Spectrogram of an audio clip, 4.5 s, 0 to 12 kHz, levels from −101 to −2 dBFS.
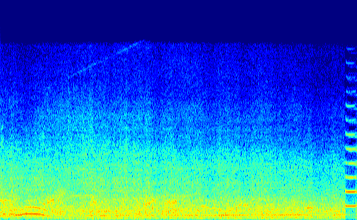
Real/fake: real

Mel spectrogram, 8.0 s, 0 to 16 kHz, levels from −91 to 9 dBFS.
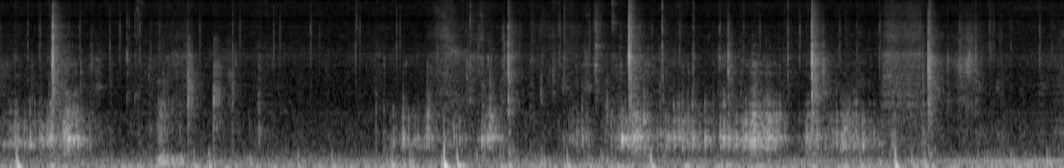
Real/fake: fake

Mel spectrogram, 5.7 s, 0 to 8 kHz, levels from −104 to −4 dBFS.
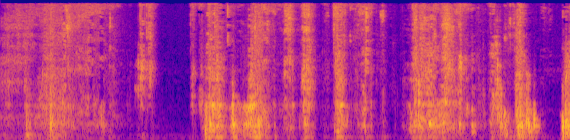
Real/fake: real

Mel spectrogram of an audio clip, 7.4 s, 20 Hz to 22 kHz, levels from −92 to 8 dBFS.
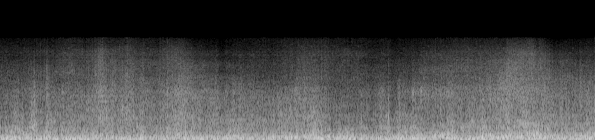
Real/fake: fake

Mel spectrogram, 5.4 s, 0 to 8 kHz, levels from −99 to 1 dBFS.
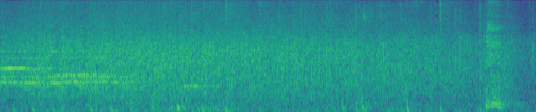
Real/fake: real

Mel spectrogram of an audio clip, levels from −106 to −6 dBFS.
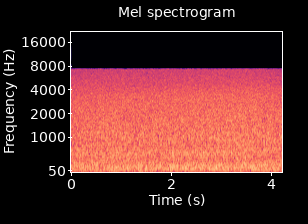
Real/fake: real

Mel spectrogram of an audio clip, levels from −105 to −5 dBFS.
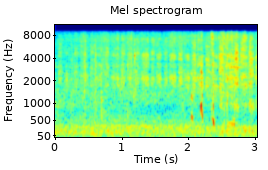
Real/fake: real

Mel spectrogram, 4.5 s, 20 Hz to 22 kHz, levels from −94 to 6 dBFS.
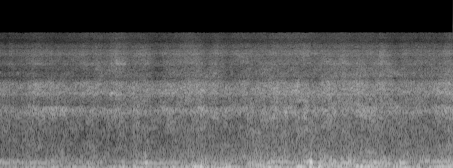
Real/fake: fake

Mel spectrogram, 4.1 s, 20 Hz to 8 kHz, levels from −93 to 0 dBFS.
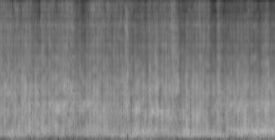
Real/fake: fake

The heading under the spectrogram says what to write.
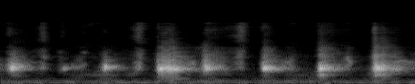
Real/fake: fake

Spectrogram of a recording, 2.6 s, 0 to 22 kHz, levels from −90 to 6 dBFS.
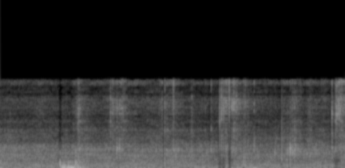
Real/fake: fake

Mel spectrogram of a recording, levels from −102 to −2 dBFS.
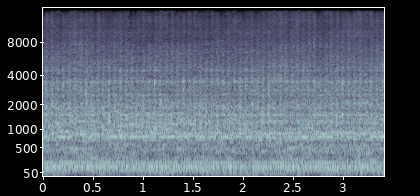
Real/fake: fake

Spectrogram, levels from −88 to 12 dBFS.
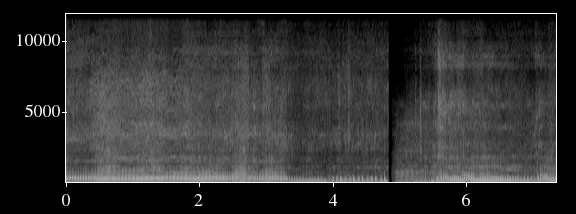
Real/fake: fake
